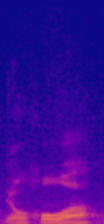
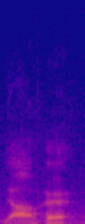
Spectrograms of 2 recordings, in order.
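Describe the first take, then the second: First: The name is said with three syllables, yeo-ho-wa. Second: The name is said with two syllables, ya-hwe. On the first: The speaker calls it wrong. "여호와 이렇게 발음을 하는데 정확한 발음은 아닙니다" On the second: The speaker calls it right. "좀 정확하게 발음을 달리 한다면은 야훼"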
